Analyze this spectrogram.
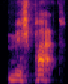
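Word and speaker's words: mishpat: God was looking for the wine of justice pronounced Mishat. But all he really smelled was the stinky juice of oppression, Mishak. So instead of mishpot justice, he gets mishak oppression.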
